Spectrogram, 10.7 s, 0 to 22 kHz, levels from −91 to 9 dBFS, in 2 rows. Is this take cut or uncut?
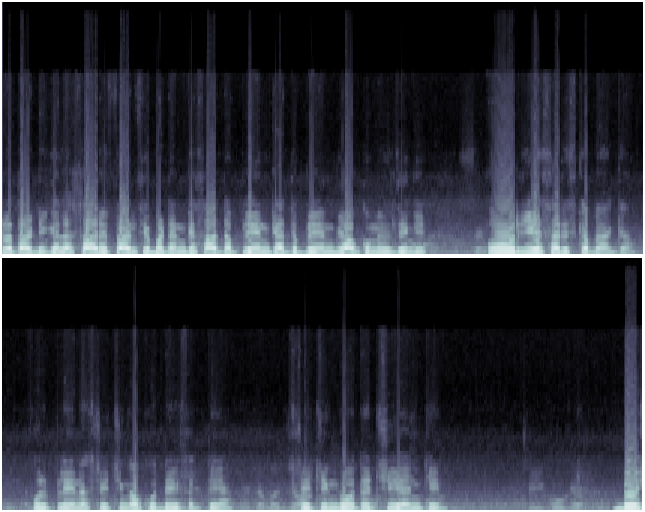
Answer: uncut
